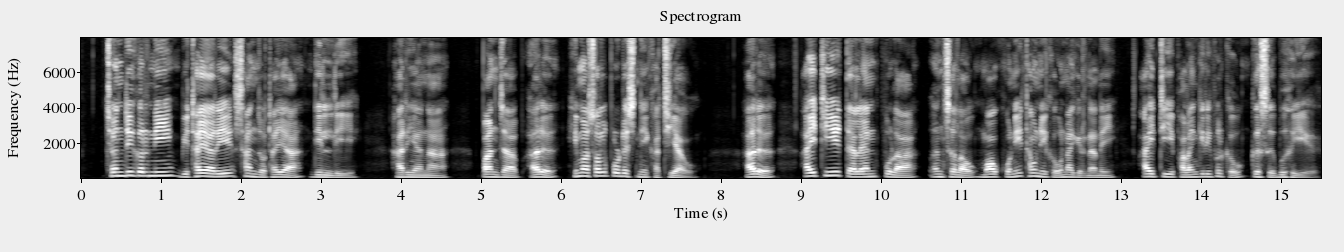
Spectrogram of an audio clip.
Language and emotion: Bodo, neutral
